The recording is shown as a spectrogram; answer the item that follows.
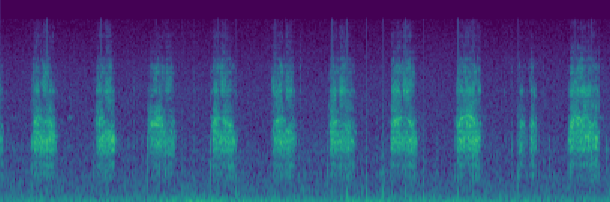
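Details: Nestling vulture at the nest during feeding by its mother: short, hoarse, rasping calls at irregular spacing, about ten in eight seconds, with a quiet low hum behind.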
